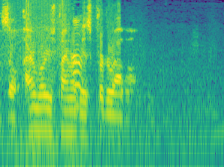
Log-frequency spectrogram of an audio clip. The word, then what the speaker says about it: Perturbo: So iron warrior's primark is perturbo. Who? Pertoo. What about it though? People call him Peter Turbo cuz it's similar to how it's spelled.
